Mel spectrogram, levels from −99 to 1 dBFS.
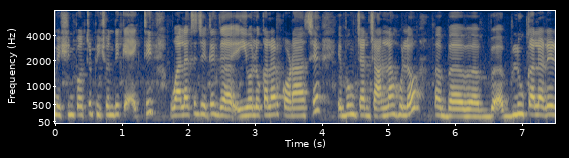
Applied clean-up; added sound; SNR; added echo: none; none; none; none.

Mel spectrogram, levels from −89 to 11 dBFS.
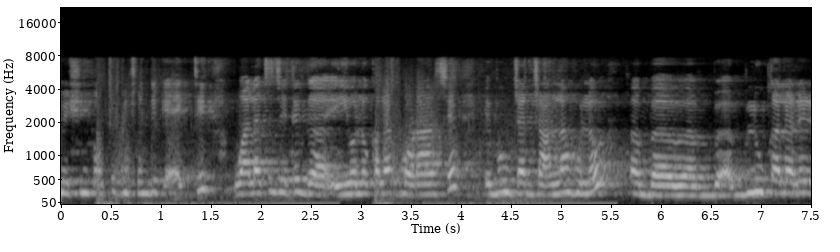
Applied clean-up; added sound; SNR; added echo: neural separator model SepFormer DNS4.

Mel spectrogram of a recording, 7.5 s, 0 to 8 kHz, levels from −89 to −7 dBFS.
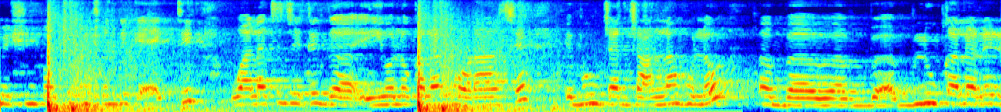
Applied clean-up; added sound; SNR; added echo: none; Fireworks; 0 dB; reverberation time 2.6 s.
